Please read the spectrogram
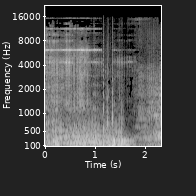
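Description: Sound effects of a title animation: a high, steady ringing like an electric bell, broken off a little over a second in by a few sharp hits, then fading.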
